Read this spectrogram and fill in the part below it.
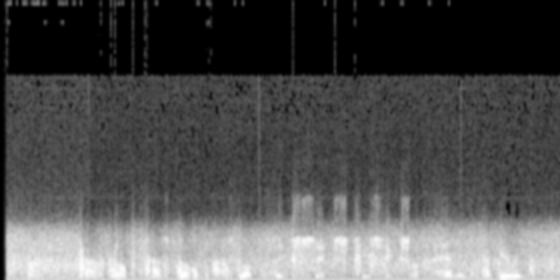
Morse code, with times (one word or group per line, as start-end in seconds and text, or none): none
